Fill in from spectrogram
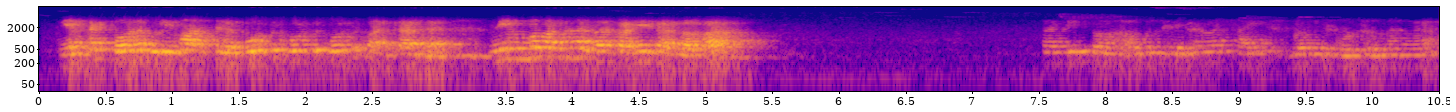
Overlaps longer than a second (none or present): none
